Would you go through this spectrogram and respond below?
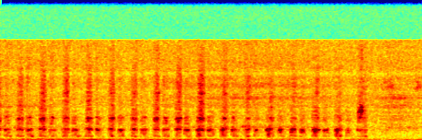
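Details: A hot Border Terrier sunbathing outdoors and refusing to come in, panting steadily in quick, breathy, irregular puffs over a low rumbling background.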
